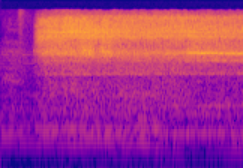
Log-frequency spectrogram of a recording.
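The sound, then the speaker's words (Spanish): A voice makes a long, steady hissing "sss" sound of the letter S, starting after a brief pause and holding evenly, fairly loud, with no words spoken. “Por eso la S es bonita, te decía, que la S es el sonido del silencio, mira.”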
